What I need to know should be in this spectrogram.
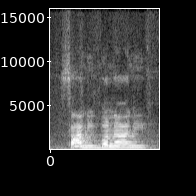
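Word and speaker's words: Sanibonani: Um, Sani Bonani. I think that's how you say it. Did I say that right, Cynthia? Sani Bonani.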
